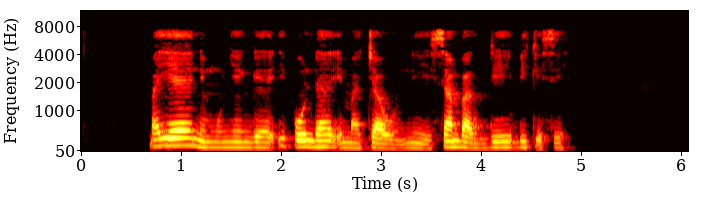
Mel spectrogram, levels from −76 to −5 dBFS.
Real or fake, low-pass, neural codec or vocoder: real; 7.2 kHz; none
